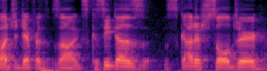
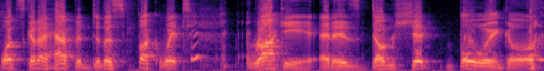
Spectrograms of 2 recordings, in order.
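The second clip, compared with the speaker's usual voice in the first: wrestling ring-announcer style delivery; 4 dB louder than usual. Showing another person what he sounds like, do a sweary Rocky and Bullwinkle teaser in a Mean Gene voice. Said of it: "That's Mean Gene".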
